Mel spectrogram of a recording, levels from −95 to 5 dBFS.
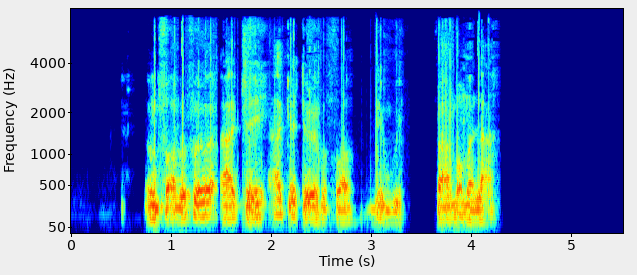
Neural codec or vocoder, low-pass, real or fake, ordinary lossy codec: codec, 16 kHz, 16 kbps, FunCodec, trained on LibriTTS, 50 frames a second; 7.2 kHz; fake; AAC, 32 kbps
